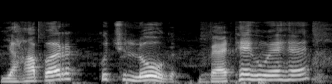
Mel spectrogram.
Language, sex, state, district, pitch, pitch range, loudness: Hindi, male, West Bengal, Alipurduar, 200 Hz, 140-225 Hz, -14 LUFS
